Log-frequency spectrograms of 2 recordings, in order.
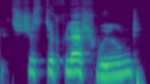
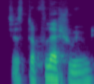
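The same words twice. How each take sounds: First: Mock brave knight. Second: Said in the usual way. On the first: Quoting the famous line.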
